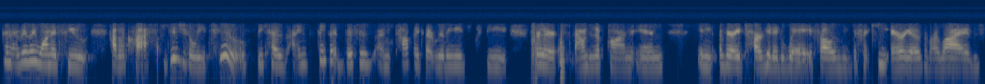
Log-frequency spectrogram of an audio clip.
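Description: A woman hosting a self-help conference call, talking in a gentle, encouraging, measured way. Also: mid-range voice, steady tone, husky, no room sound. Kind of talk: coaching talk. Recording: phone line, dry and lo-fi.

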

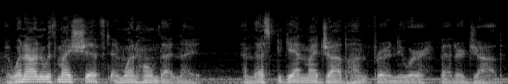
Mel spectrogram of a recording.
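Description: A man reading first-person scary stories in a calm, measured scripted narration. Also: sits low. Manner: calm, measured storytelling delivery. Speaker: horror story narrator. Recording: music bed underneath.

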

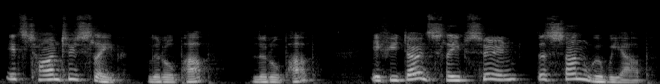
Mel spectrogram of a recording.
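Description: A man reading a children's bedtime picture book aloud in a gentle, singsong rhythm. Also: high-pitched, big pitch swings, takes it slowly.

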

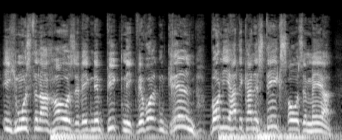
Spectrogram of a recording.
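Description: An actor playing a beaten-down death-row prisoner in a German radio play, hesitant and subdued, often repeating himself. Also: male voice, high voice, unhurried, a bit bright. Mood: anxious, defensive. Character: hesitant, beaten-down man condemned to death, protesting innocence.

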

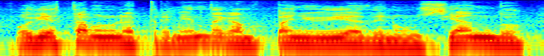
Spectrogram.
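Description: A man's voice: a little high, flat delivery, racing, mellow, a little hiss or hum. A man with a Chilean accent, an evangelical pastor speaking insistently and defiantly as a guest in a TV studio.

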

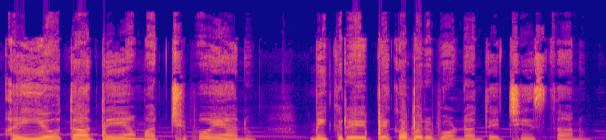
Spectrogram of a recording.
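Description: A woman as a high-voiced innocent little girl. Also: steady tone, normal speed, warm tone, soft background music, lightly acted. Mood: innocent, polite. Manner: childlike, eager, polite. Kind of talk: moral story cartoon dialogue.

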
